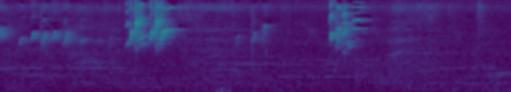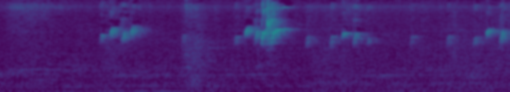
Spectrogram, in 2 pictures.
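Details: Goldfinch song in short clusters of sharp, high chirps and twittered notes, several bursts spaced unevenly across ten seconds, with quiet hiss between phrases.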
